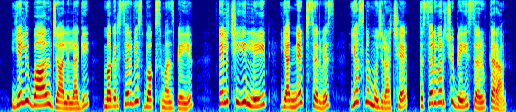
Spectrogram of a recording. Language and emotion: Kashmiri, neutral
